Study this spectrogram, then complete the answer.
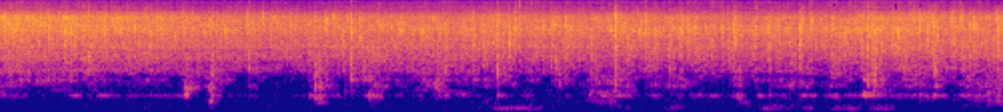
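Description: Pork and onions frying in a pan for Filipino pork steak, a steady, fairly loud sizzle throughout with occasional faint scrapes of stirring, no voices.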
